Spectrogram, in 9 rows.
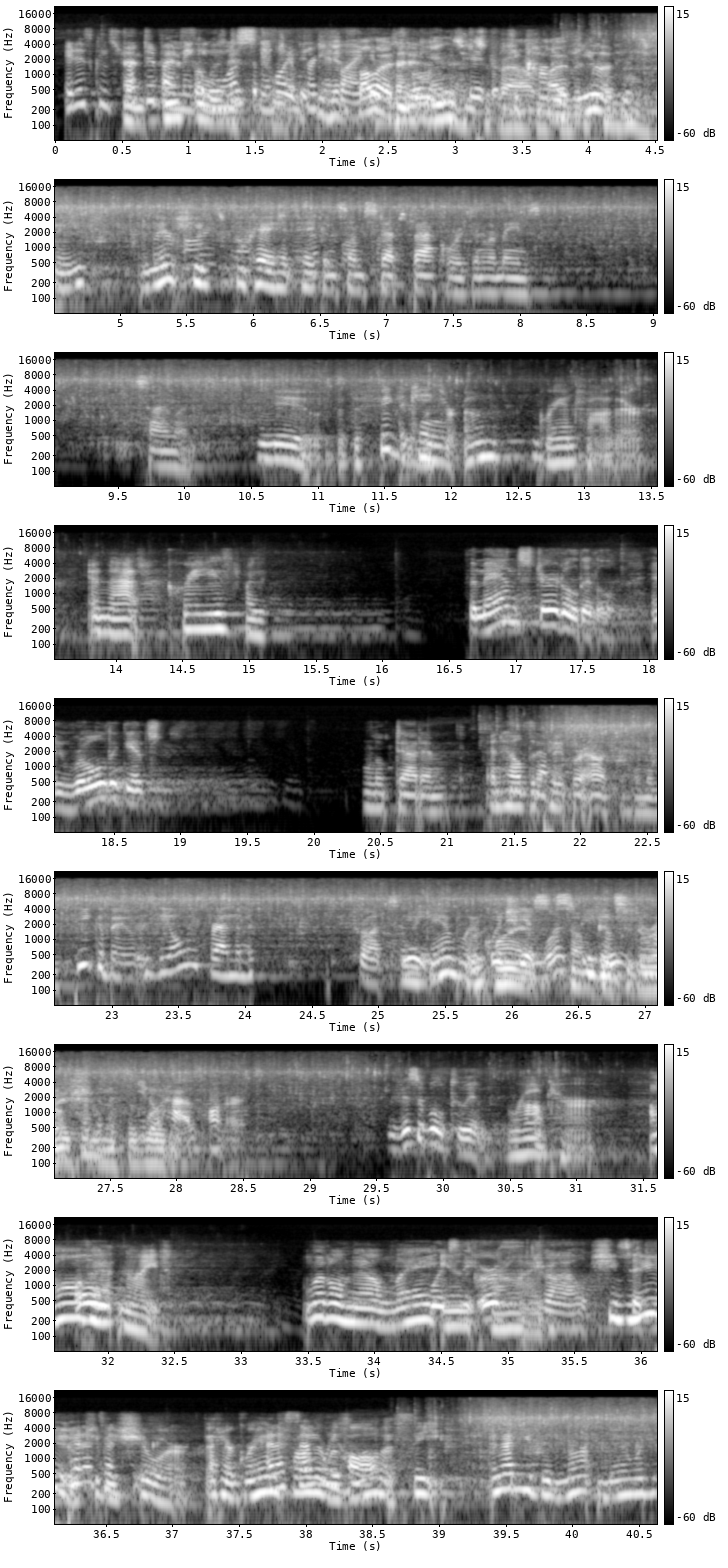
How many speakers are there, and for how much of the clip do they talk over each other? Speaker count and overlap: eight, about 43%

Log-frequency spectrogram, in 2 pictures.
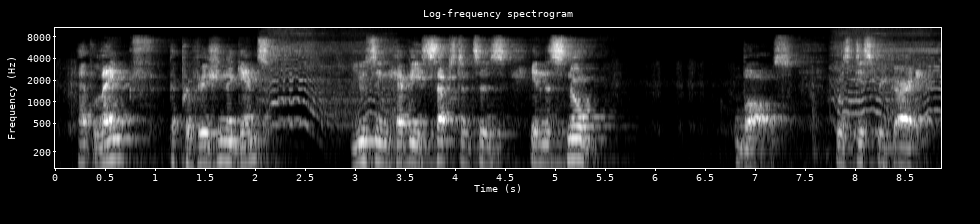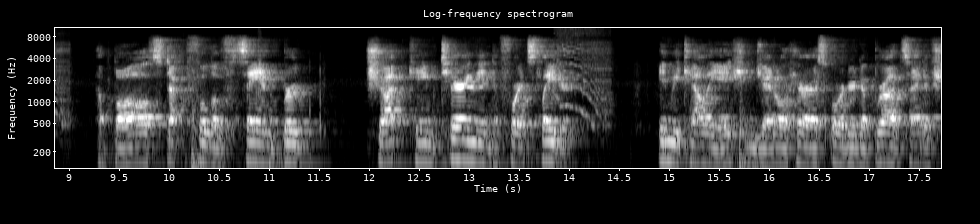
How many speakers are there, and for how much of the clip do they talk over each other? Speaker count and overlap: one, no overlap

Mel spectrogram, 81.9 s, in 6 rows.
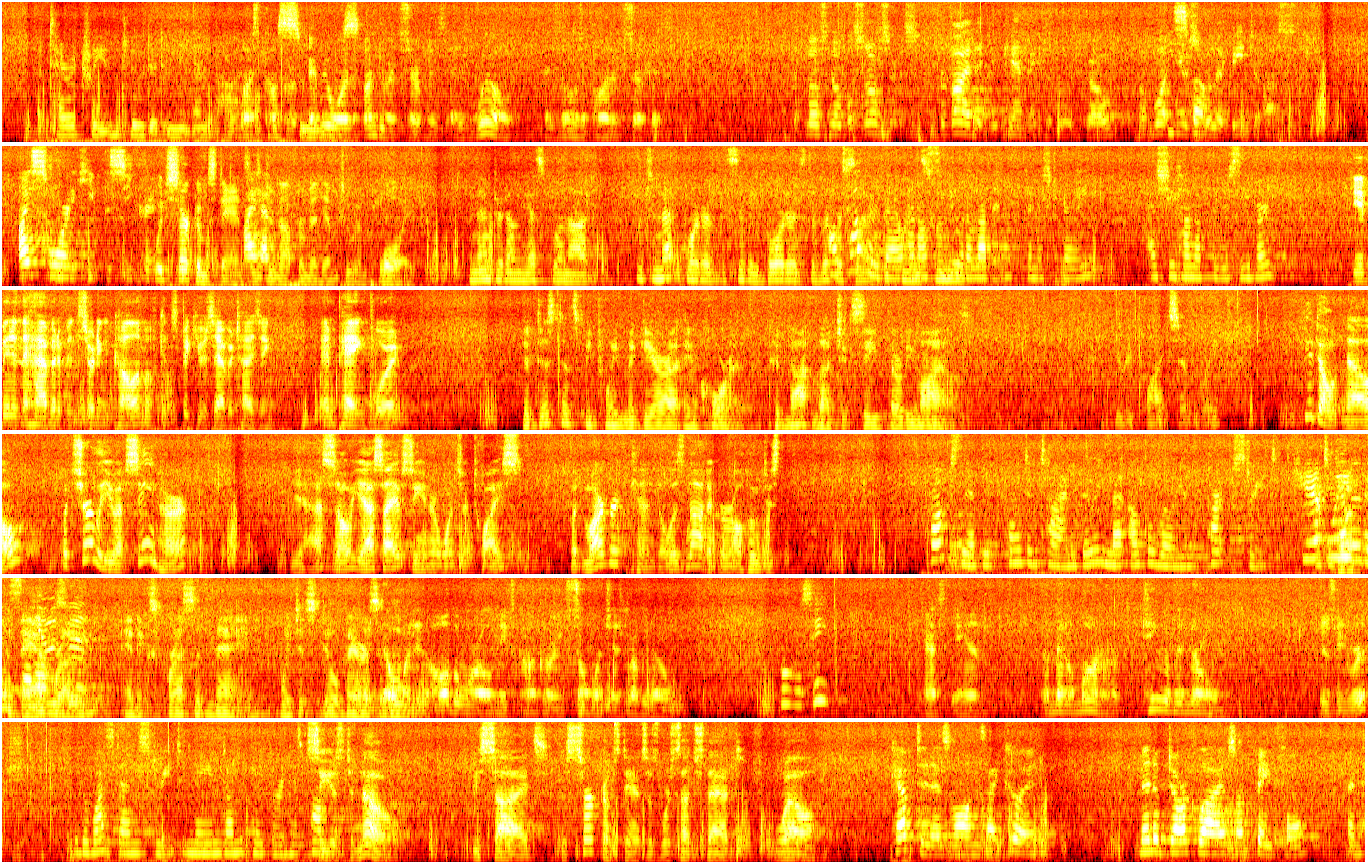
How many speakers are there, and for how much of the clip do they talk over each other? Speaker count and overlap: ten, about 11%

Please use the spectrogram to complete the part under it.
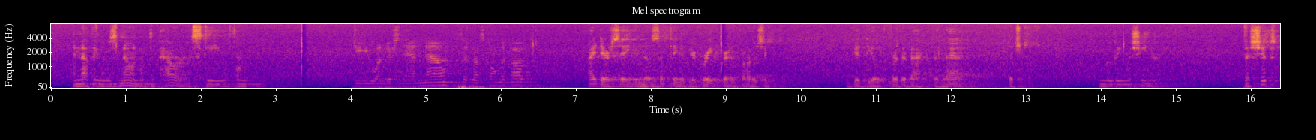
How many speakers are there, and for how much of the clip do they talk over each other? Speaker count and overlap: three, no overlap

